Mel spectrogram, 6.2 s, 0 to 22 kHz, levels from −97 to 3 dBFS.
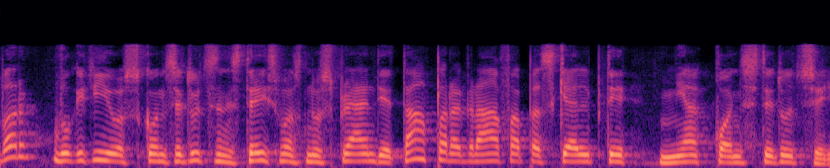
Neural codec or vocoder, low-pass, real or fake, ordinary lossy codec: codec, 16 kHz, 2 kbps, X-Codec, HuBERT features, trained on LibriSpeech; 7.2 kHz; fake; Opus, 64 kbps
